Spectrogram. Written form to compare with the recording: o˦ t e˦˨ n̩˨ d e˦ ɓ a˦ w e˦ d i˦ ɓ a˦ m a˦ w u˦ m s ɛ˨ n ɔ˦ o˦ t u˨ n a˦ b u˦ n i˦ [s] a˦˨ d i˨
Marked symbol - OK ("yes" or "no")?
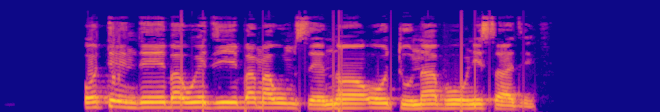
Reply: yes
